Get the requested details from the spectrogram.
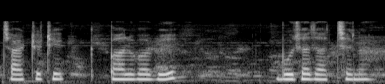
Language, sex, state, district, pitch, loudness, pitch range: Bengali, female, West Bengal, Alipurduar, 240 Hz, -15 LUFS, 235-250 Hz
